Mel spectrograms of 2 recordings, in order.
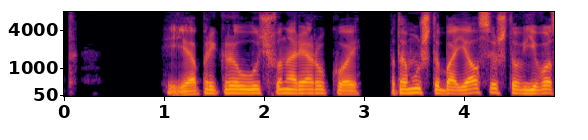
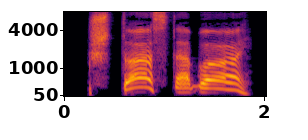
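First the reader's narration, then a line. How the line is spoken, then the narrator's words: Shouted. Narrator (Russian): крикнул он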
